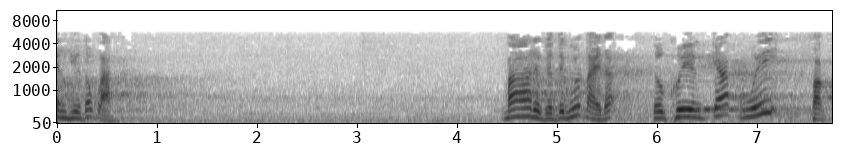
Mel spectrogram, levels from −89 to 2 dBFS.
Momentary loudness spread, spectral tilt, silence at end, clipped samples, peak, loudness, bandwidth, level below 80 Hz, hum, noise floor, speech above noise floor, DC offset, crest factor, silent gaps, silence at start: 22 LU; -10.5 dB/octave; 0 s; under 0.1%; -4 dBFS; -20 LUFS; 5.8 kHz; -52 dBFS; none; -45 dBFS; 26 dB; under 0.1%; 18 dB; none; 0 s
